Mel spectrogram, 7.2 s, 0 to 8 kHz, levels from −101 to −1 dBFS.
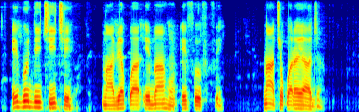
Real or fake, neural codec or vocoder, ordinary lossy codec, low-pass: real; none; none; none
